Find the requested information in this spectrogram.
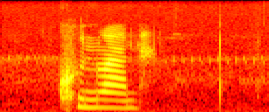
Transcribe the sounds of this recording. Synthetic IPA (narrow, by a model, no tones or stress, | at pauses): kʰunwaːna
